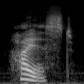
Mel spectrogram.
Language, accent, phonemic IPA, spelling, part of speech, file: English, US, /ˈhaɪ.ɪst/, highest, adjective / adverb, En-us-highest.ogg
- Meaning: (adjective) superlative form of high: most high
